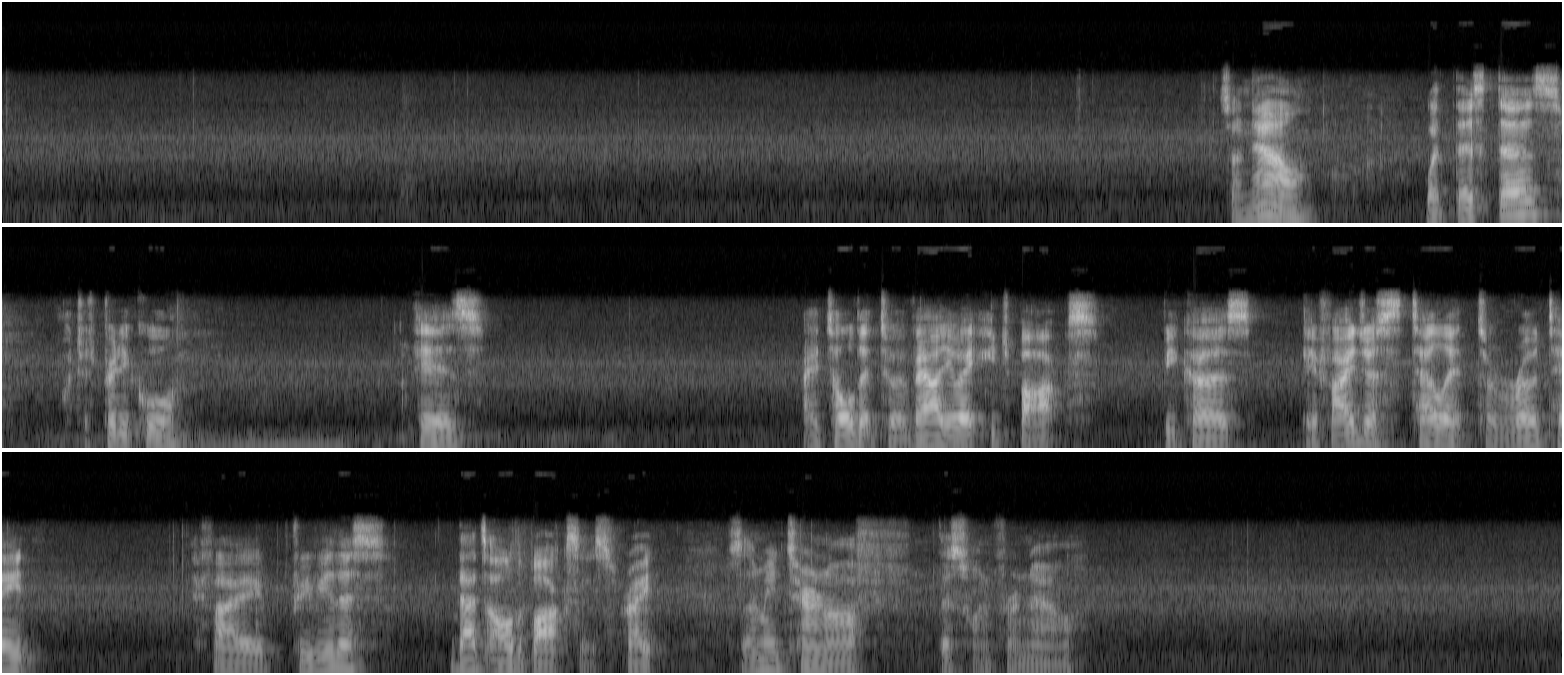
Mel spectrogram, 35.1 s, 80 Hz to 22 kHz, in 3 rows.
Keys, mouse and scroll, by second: 1.2 click, 9.9 scroll down 2, 11.0-11.5 scroll down 1, 11.7-14.5 scroll up 2, 14.5-16.3 scroll down 1, 16.3 click, 21.7 scroll down 2, 22.6-23.2 scroll up 4, 23.2 click, 24.5 right click, 25.3 click, 29.2 right click, 30.6 click.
